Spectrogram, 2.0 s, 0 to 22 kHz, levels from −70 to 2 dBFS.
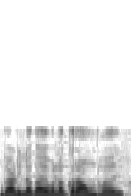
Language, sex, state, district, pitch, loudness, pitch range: Magahi, female, Jharkhand, Palamu, 230 Hz, -13 LUFS, 225-235 Hz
